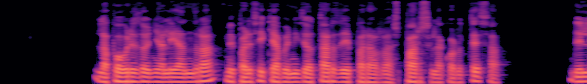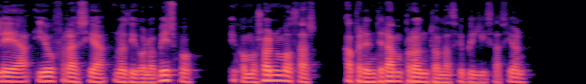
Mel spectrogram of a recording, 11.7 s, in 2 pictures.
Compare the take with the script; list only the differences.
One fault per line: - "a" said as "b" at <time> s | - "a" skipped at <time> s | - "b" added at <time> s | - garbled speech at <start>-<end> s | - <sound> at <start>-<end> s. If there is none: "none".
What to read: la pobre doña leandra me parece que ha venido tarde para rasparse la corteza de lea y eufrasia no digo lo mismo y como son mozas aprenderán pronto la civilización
none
